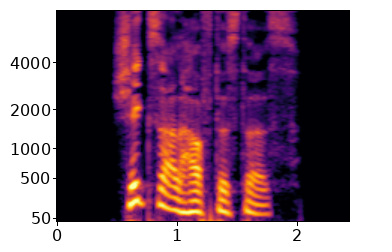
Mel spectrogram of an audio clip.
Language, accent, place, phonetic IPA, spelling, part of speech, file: German, Germany, Berlin, [ˈʃɪkz̥aːlhaftəstəs], schicksalhaftestes, adjective, De-schicksalhaftestes.ogg
- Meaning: strong/mixed nominative/accusative neuter singular superlative degree of schicksalhaft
